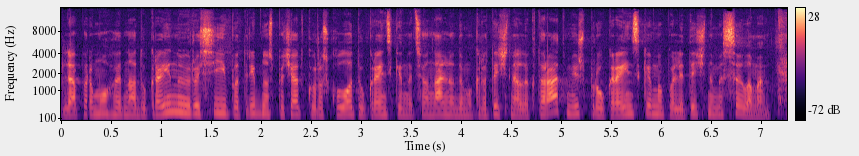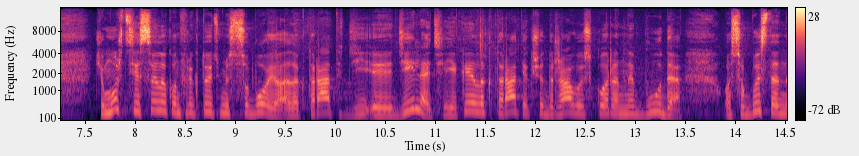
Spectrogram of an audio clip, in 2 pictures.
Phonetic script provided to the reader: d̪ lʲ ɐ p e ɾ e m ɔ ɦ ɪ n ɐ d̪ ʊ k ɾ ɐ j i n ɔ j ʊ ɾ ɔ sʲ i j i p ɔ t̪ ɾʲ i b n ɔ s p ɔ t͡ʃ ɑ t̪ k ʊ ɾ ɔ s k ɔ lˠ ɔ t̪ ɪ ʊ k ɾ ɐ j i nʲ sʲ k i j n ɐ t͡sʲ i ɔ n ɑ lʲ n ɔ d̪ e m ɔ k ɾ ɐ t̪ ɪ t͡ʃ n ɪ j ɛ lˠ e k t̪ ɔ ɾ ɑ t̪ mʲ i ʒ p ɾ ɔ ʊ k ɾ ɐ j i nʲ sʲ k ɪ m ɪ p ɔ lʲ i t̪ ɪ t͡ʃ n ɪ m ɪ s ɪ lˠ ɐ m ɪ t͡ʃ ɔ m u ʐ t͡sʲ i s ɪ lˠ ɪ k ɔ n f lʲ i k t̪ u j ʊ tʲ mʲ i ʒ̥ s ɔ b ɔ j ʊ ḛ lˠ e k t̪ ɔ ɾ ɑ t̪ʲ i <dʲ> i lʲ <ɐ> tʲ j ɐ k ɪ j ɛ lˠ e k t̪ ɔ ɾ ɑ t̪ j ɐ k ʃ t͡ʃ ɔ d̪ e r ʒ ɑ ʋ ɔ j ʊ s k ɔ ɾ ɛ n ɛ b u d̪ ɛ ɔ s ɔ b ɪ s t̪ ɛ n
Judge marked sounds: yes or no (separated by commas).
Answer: yes, yes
